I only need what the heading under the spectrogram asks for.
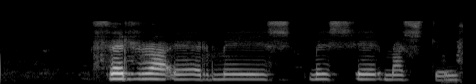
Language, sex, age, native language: Icelandic, male, 8, Icelandic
